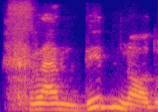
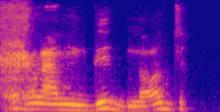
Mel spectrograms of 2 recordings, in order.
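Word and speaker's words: Llandudno: Das mag eine etwas übertriebene Aussprache sein, aber ich probiere es nochmal. Llandidnod Wales. Das ja, ist in, äh, bestes Waliser, ich glaube nur. – Aber das, das, das L, L ist das gutturale, glaube ich.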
